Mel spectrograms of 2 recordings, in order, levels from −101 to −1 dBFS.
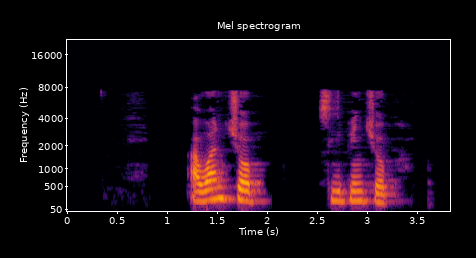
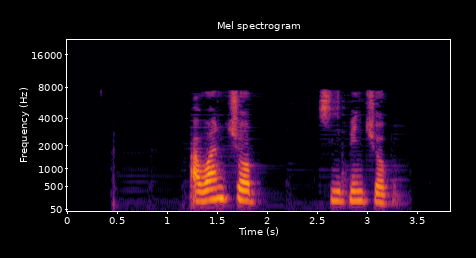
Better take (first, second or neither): first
